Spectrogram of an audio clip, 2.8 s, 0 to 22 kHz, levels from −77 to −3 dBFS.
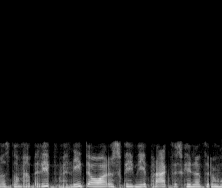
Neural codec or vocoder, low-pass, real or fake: autoencoder, 44.1 kHz, a latent of 192 numbers a frame, MeloTTS; 5.4 kHz; fake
